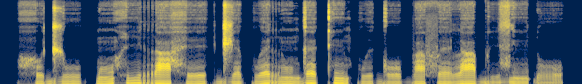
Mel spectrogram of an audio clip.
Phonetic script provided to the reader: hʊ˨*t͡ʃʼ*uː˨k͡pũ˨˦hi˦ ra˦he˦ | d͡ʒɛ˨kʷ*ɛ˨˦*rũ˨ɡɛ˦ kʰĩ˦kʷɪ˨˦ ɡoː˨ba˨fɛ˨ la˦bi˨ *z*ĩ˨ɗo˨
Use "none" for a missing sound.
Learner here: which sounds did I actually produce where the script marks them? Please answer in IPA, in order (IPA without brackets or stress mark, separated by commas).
d͡ʒ, ɛ˨˦, z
